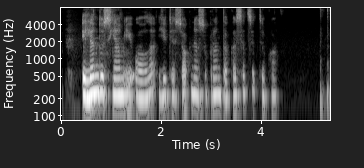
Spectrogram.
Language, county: Lithuanian, Vilnius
